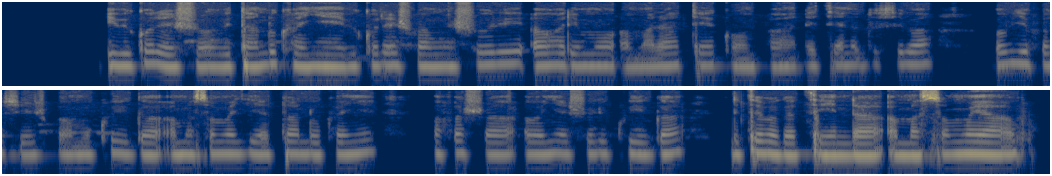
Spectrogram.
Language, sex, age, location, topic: Kinyarwanda, male, 50+, Nyagatare, education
